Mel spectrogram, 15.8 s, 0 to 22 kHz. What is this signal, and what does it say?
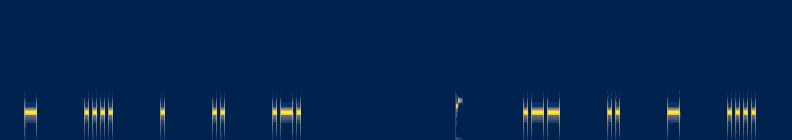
Morse code, heard as a keyed tone, about 15 wpm, spaced as for 7 wpm, 700 Hz. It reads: THEIR WITH
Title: 4x Character Spacing - Top 100 Words - 15wpm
